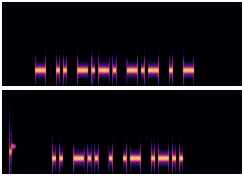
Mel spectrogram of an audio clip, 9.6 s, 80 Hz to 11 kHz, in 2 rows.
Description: Morse code, heard as a keyed tone, about 17 wpm, 700 Hz. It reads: TICKET IDEAL
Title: Sentences from Top 1400 Words - New Word Drill - 17wpm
